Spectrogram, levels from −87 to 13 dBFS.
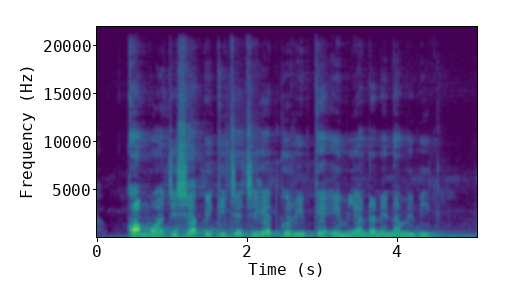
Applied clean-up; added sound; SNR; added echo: none; none; none; reverberation time 0.9 s.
